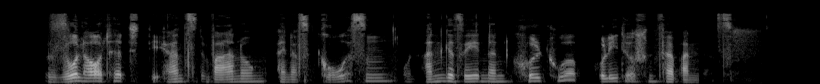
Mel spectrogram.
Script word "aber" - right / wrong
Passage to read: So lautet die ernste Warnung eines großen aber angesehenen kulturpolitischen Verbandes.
wrong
